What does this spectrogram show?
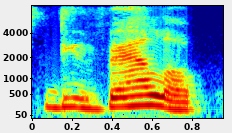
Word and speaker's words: develop: So, just so you will remember, it's develop. So, the accent in the second syllable.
